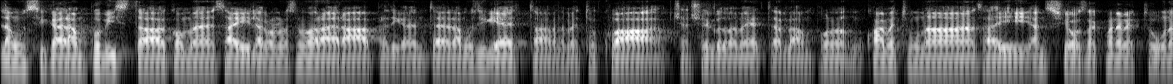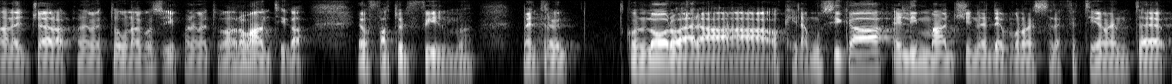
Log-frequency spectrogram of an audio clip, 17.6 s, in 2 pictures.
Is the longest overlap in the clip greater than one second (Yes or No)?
No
